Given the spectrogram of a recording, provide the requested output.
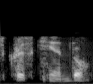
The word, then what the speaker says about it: Christkind: And the German pronunciation of Christ child is Christkind, like kindergarten and kindercare.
